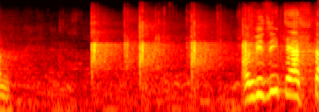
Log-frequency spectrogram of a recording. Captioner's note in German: Beifall DIE LINKE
